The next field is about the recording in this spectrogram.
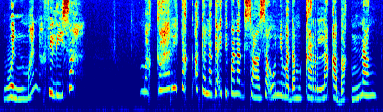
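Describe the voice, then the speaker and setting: An actress with an Ilocano accent playing a plucky young student and loyal friend in a radio drama. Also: female voice, high-pitched, lively intonation, measured pace, a bit bright, no echo. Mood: spirited. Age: young adult.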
